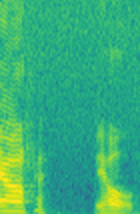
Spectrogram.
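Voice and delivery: low, offhand throwaway with a chuckle; mock indifference. How John didn't announce Jesus, mock casual mumble. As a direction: say it limply, as if it hardly matters. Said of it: "John didn't say".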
